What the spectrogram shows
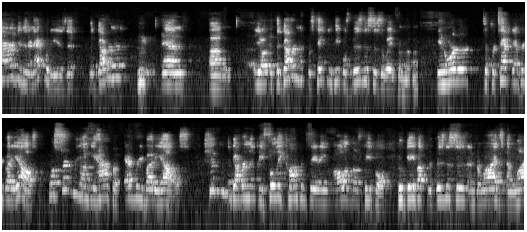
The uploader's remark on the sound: Alberta Prosperity Project Webinar.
